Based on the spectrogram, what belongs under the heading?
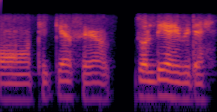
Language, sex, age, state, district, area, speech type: Assamese, male, 18-30, Assam, Biswanath, rural, conversation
